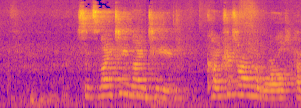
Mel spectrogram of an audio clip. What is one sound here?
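A young woman speaks through a microphone in a large echoing hall.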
